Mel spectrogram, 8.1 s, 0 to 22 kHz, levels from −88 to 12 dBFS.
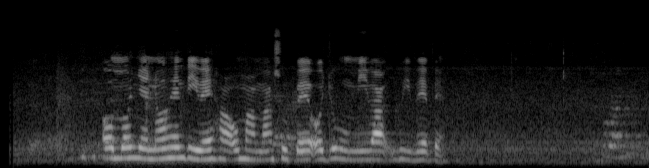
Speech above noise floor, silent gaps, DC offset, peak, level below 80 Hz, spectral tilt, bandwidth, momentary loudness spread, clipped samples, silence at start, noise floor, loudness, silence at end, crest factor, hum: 28 dB; none; under 0.1%; -12 dBFS; -88 dBFS; -5.5 dB/octave; 10.5 kHz; 18 LU; under 0.1%; 0.35 s; -57 dBFS; -29 LUFS; 0 s; 18 dB; none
